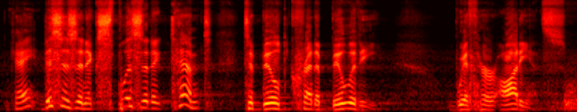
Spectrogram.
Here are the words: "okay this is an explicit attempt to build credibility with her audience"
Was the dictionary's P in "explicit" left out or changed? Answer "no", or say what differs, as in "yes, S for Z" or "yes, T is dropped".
no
